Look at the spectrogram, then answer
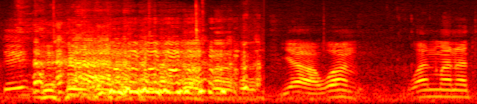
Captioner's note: laughing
